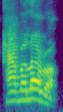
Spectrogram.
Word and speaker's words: Cavalera: I'm sorry, Cavalera.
